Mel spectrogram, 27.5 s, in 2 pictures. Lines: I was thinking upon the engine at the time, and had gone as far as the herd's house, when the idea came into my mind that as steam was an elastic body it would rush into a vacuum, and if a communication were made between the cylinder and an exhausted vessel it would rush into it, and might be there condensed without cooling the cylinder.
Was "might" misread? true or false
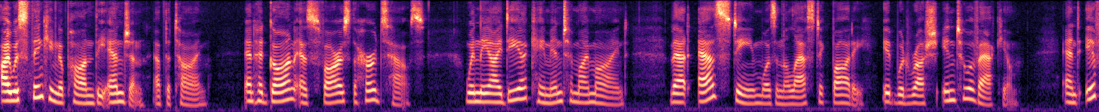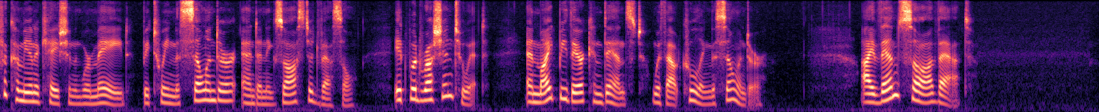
false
